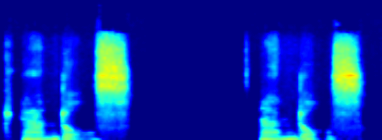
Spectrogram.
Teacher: S at the end is changing to a z sound it's saying Z it's vibrating sound because the sound before also vibrated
